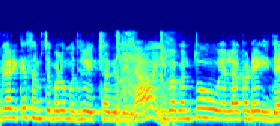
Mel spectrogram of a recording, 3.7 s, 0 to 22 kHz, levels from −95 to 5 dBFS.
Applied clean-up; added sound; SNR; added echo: none; Cough; 11 dB; none.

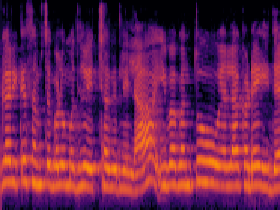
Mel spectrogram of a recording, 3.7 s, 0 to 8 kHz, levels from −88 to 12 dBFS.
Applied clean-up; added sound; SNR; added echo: none; none; none; none.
